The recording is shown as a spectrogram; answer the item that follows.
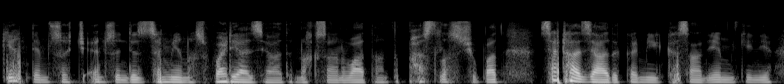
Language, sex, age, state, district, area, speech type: Kashmiri, male, 18-30, Jammu and Kashmir, Baramulla, rural, spontaneous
